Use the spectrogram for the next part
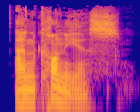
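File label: "anconeus", English, British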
